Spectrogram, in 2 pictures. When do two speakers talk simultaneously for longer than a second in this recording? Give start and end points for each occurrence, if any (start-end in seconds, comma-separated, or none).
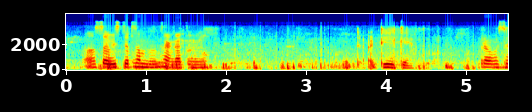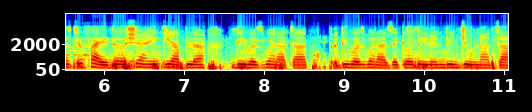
none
